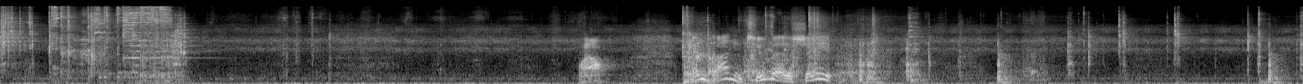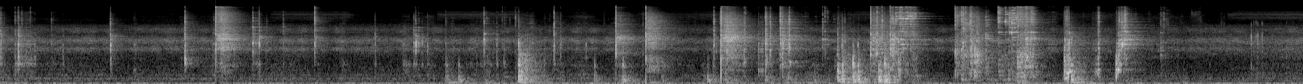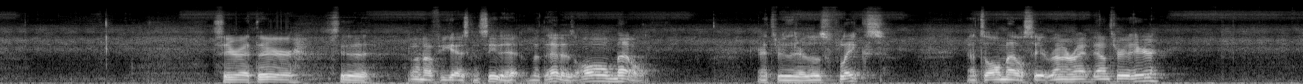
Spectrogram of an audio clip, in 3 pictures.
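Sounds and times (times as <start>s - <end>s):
metal parts clinking: 0.0s - 2.3s, 20.2s - 24.8s.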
